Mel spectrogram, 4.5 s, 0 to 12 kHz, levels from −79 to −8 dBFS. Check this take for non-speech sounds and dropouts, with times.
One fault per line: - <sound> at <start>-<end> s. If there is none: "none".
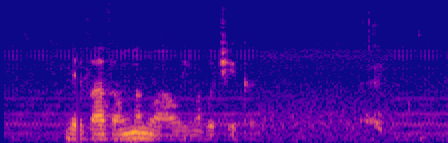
- dropout at 0.8-0.8 s
- laugh at 3.6-3.9 s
